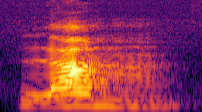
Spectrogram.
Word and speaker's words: lamb: And letter B is silent when it stands at the end of words and it is preceded by letter M. So letter M stands before letter B. And we read comb, thumb, numb, limb, lamb, climb, and its derivative climber, plum, plumber.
